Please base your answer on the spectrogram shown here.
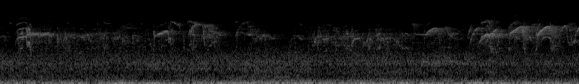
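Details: Eurasian tree sparrows gathered in a persimmon tree, chattering in bursts of short high chirps, some sharp and rising, several birds calling at once, over a continuous low background rumble.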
